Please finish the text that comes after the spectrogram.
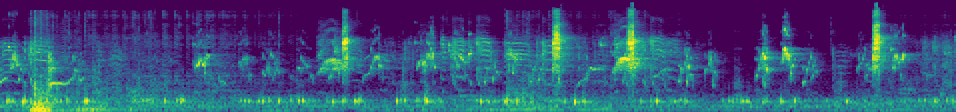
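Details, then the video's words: Pet budgerigars heard in sounds for stimulating birds: scratchy squawks and rising chirps scattered over a constant low hum, with a loud thump near the start. "اقوى أصوات طيور البادجي طيور الزينة أصوات تحفيز الطيور"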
